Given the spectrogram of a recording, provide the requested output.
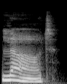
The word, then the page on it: lard: British English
